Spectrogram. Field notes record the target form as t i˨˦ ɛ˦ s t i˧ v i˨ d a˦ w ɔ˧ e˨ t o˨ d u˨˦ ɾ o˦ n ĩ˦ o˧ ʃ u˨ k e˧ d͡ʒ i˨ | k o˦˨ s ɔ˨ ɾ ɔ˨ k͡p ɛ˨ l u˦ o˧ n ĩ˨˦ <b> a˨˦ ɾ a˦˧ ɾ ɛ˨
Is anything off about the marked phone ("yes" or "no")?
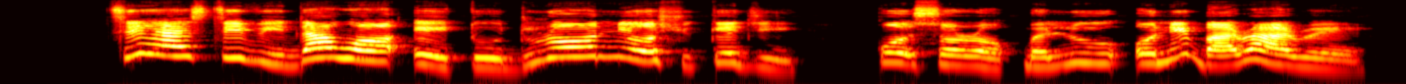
no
